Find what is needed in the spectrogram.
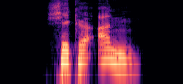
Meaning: inflection of anschicken: 1. first-person singular present 2. first/third-person singular subjunctive I 3. singular imperative
- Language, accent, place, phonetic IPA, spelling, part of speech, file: German, Germany, Berlin, [ˌʃɪkə ˈan], schicke an, verb, De-schicke an.ogg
